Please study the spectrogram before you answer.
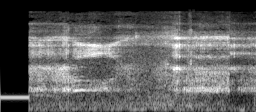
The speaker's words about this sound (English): The weird thing is the heavy breathing on either side of it.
